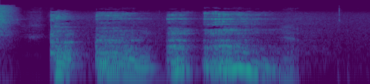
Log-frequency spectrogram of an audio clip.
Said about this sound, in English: Aren't fart jokes funny? Yeah, yes. That deserves a fart reply.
